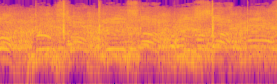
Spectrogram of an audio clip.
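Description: Arena crowd shouting and yelling, many voices overlapping, with a few sharp cracks about a second, a second and a half, and three seconds in.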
